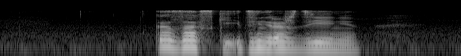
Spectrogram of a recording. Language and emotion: Russian, positive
